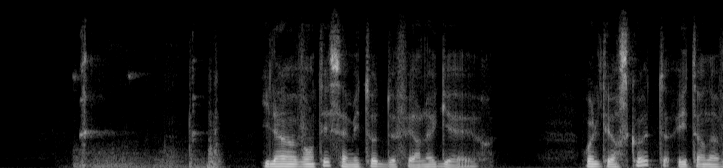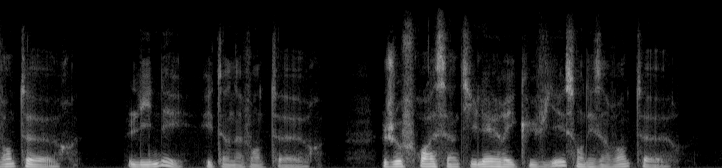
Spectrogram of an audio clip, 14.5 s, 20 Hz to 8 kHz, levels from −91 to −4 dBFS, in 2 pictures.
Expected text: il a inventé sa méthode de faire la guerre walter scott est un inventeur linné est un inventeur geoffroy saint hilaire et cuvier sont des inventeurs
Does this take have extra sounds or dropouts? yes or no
yes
